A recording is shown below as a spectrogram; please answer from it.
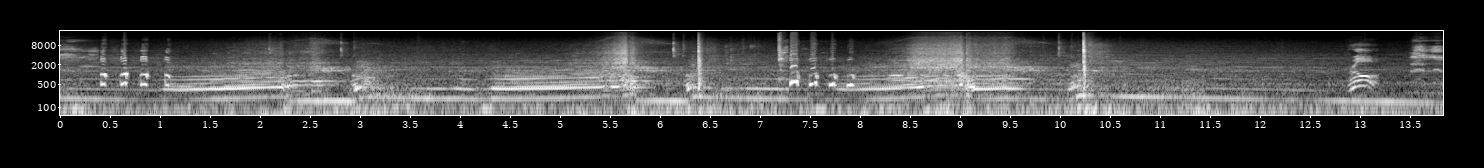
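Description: A McLaren 750S sports car accelerating hard, its engine climbing through rising pitch sweeps with abrupt gear-change breaks and sharp cracks, loud and close, with voices talking over it.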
